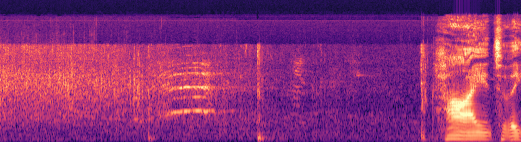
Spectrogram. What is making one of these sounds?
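A volleyball is struck by hand with a sharp slap.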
